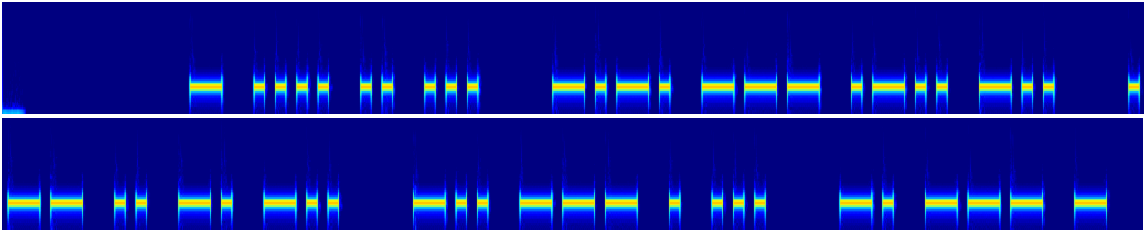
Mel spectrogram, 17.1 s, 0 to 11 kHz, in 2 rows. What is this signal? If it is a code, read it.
Morse code, heard as a keyed tone, about 15 wpm, 700 Hz. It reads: THIS COLD WIND DOES NOT
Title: Sentences from Top 1000 Words - Review Part 2 - 15wpm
